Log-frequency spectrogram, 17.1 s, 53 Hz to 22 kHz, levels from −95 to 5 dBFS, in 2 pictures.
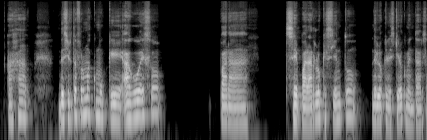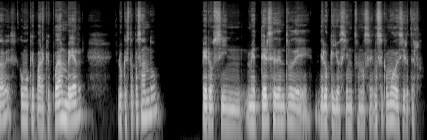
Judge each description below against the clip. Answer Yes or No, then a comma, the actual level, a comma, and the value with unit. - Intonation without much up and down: No, average, 3.3 semitones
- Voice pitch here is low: Yes, low, 120 Hz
